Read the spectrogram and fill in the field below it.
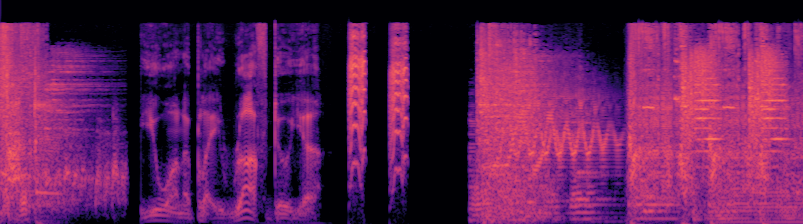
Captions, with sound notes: YOU WANNA PLAY ROUGH, DO YOU? [squeaking] [crashing]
